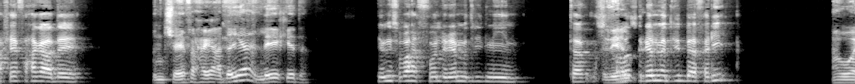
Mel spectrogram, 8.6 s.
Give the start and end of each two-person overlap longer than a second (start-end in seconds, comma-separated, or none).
none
